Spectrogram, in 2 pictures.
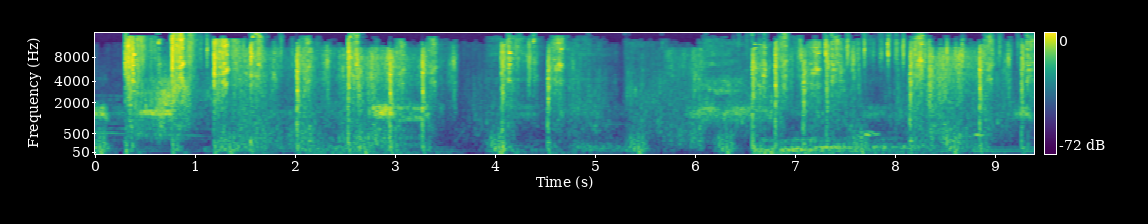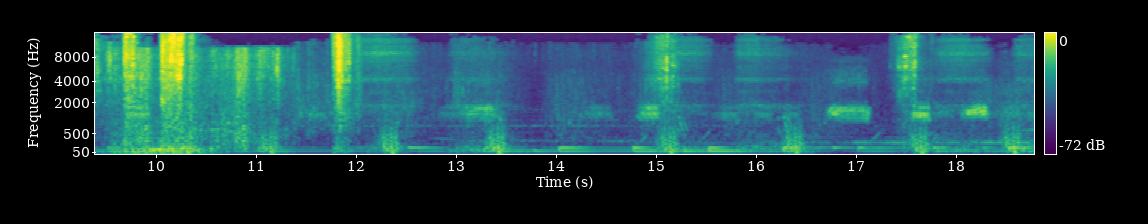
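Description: Footsteps crunch on gravel and rubble.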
